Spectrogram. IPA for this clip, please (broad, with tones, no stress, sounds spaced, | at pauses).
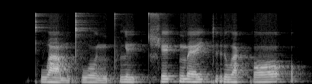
kʰ w a˨˩ m kʰ w o˨˩ n pʰ l i˨˩ ʔ t͡ɕʰ e˦˥ k̚ m ɛː˦˥ j k r u˧ a̯ k ɔ˦˥ ʔ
